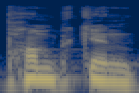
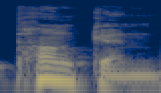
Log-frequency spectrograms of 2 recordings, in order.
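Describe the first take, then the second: First: The word is said with a p sound. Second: The word is said without a p sound. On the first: "veer from pumpkin" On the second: "to punkin"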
